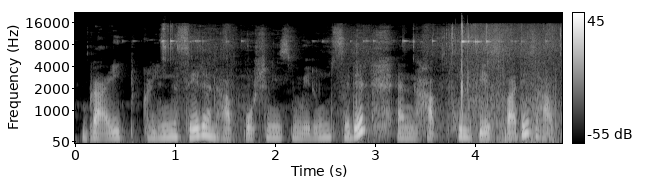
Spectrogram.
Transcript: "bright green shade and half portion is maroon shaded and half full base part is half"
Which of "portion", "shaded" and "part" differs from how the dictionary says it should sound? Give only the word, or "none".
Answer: shaded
